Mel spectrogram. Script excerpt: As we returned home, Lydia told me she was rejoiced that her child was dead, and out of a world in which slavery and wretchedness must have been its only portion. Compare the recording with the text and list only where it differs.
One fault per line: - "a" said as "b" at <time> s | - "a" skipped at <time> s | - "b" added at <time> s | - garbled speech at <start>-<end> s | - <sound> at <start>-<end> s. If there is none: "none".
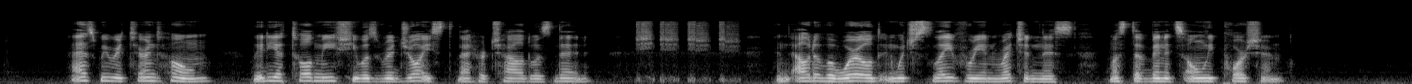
- laugh at 6.4-7.4 s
